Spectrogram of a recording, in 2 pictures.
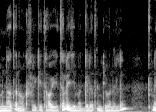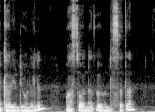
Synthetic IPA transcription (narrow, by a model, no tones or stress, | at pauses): mːɨnːat̪ʼənawkʰɨ̥flɡe̞̰t̪ʰa̰wiɛt̪ʰələjːɛməɡələt̪ʼɨnd̪iho̞nɨlːɨn | t̪ʼɨnɨkʰːaɾiɨnd̪iho̞nɨlːɨn | mast̪ʰəwanːat̪ʼɨβəβɨnd̪isət̪ʼːən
